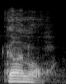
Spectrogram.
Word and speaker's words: gunwale: It's that's how it's spelled, Gunwale, but it's pronounced gunnel. All right, I don't know anything about fixing Bimini tops. I can fix the gunnel, but let's work on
